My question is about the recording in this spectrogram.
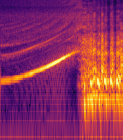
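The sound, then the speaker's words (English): A swanee whistle slides upward in one smooth, steadily rising glide, a bright tone climbing for about a second and a half before it breaks off into a noisy jumble of voices. “And then a swally whistle.”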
